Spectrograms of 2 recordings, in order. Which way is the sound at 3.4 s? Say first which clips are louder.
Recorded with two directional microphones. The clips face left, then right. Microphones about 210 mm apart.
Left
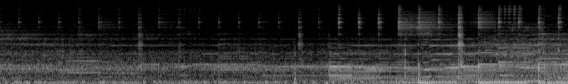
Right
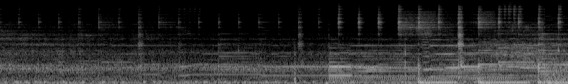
Even; centre (ahead or behind).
